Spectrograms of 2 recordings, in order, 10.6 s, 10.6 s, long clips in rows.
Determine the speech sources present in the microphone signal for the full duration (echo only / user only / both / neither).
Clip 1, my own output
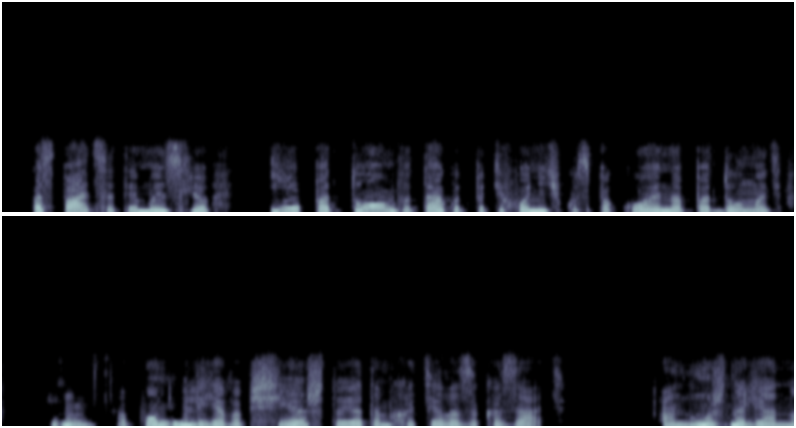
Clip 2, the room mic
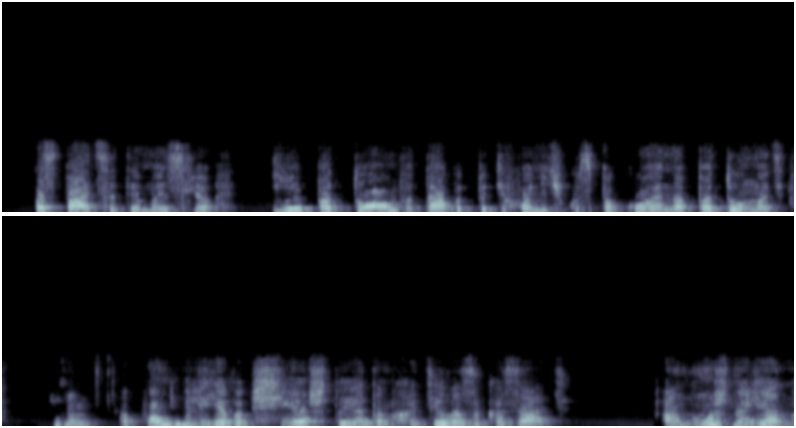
echo only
